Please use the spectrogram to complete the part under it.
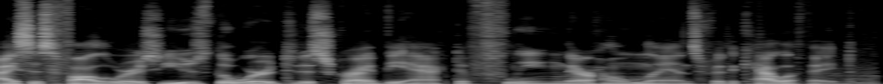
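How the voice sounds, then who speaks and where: A man narrating a documentary podcast in a measured, storytelling manner. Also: lowish voice, big pitch swings, fairly bright tone, dry recording, studio quality.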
